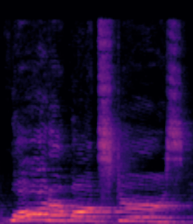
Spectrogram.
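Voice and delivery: high, loud, drawn-out shriek; hammed-up scream of alarm; frightened cry. A narrator's reading. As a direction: cry out in storybook terror. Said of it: "And one cried".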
